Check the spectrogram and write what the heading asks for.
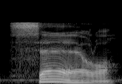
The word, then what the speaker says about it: سار: If the tip of your tongue touches the lower teeth, you are going to pronounce the letter Sin instead, and the meaning changes completely. ثار, ثار. Revolt against. سار, سار.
